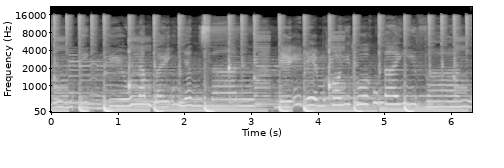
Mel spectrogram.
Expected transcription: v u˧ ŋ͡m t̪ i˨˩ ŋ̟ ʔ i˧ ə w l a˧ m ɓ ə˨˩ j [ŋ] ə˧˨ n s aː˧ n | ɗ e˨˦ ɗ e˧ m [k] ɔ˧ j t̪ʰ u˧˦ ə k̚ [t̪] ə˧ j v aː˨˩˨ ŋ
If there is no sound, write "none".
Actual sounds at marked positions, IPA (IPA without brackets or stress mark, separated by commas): ɲ, x, t̪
